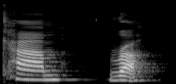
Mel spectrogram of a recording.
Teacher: having a look at the word camera after the M elision of schwa not saying it in other words so it becomes cam ruff not camera next · Elision of schwa following M and R.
